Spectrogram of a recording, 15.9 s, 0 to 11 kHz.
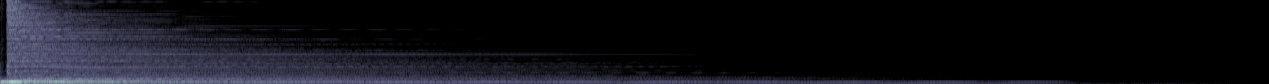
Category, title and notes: Music > Solo instrument
Paiste 22 Inch Custom Ride-004
22inch, Custom, Cymbal, Cymbals, Drum, Drums, Kit, Metal, Oneshot, Paiste, Perc, Percussion, Ride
